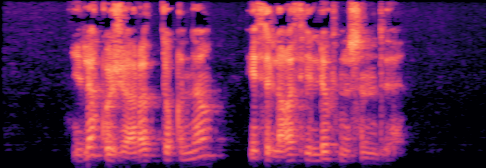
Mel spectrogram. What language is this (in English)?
Kabyle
